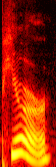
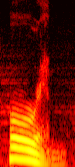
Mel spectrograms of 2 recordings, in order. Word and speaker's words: Purim: was like what right so I like to pronunciate it pure like make it pure again purm but unfortunately it's Pim where you pronunciated it was good but yeah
